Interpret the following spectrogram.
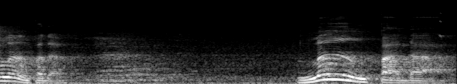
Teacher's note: mais forte é o lã ou seja antepenúltima sílaba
